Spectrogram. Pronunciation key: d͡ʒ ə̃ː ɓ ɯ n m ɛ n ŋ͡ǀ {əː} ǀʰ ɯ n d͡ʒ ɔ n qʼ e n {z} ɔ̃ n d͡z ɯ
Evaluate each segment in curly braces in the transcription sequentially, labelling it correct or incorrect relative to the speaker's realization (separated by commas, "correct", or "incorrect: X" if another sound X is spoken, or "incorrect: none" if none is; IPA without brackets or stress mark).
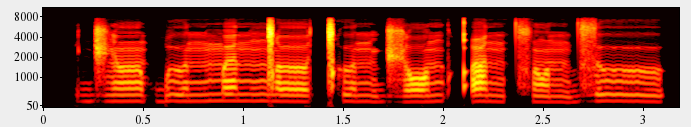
correct, incorrect: t͡s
